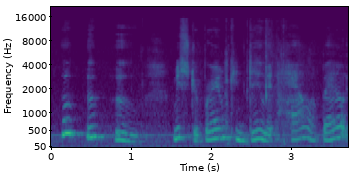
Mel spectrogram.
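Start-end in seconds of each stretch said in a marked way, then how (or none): 0.1-1.1 owl hoot. Pretend. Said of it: "He can sound like an owl".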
